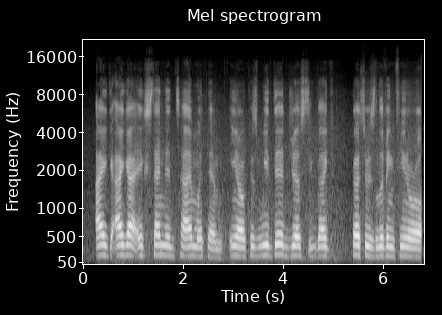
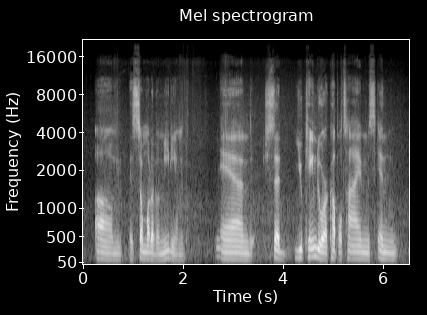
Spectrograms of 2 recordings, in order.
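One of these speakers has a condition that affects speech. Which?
The first: traumatic brain injury.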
